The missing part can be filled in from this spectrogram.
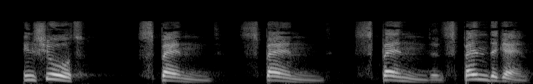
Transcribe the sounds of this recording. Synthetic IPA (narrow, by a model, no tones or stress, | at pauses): ɪ̃nʃɔɹt | spɛ̃nd̥ | spɛ̃nd̥ | spɛ̃ndɨ̃nspɛ̃ndɨɡɛ̃n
